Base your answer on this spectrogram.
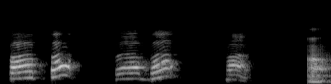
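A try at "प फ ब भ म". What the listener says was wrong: But you have to, that's not much difference between Alpa Prana, Mahaprana. So you have to ensure that pa, pa, ba, ba, ma.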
